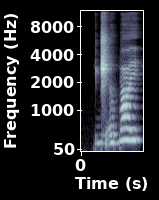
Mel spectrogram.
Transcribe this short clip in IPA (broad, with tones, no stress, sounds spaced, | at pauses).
d͡ʒ ə̰˨ ʊ̯ b ɒ˥ ɪ̯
